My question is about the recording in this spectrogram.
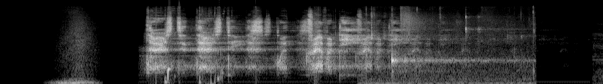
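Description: Logo-ident sound sting: a short whoosh, then a dense burst of clicks and voice-like effects, ending in a fading held tone that cuts off abruptly a little over five seconds in.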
